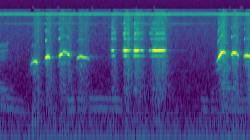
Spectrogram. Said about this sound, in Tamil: நீங்க ஒரு தடவை விசில் அடிங்க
